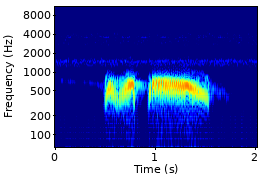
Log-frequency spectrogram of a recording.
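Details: Spotted dove singing in the giọng thổ bầu voice style: one low, mellow cooing phrase, a short double-noted coo followed by a longer, steady coo that falls slightly at the end, in otherwise quiet surroundings.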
